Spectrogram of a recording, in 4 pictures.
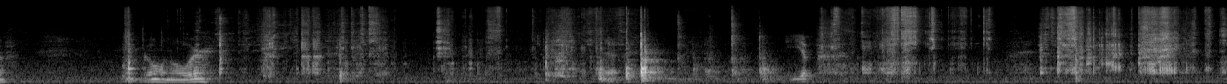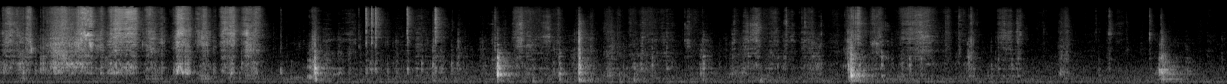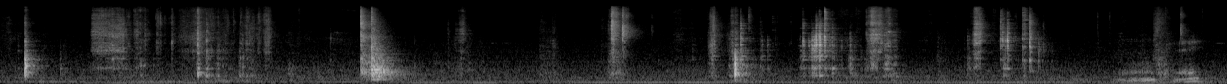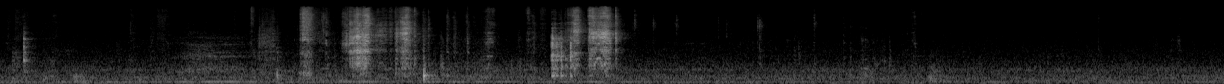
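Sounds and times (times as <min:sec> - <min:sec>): faint steady hum: 0:00.0 - 0:49.0
scraping metal parts: 0:31.6 - 0:33.6.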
